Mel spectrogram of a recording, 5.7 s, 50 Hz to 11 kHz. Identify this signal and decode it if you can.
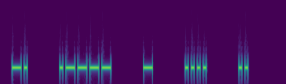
Morse code, heard as a keyed tone, about 20 wpm, spaced as for 10 wpm, 700 Hz. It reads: N1THI
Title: 095 Lesson 16g - Letter c - Call Signs 20wpm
